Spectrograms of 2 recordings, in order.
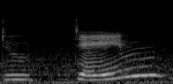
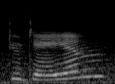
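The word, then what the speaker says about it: דודאים: I think it's like Dudaim, Dudaim, which mainly translates to love apple.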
